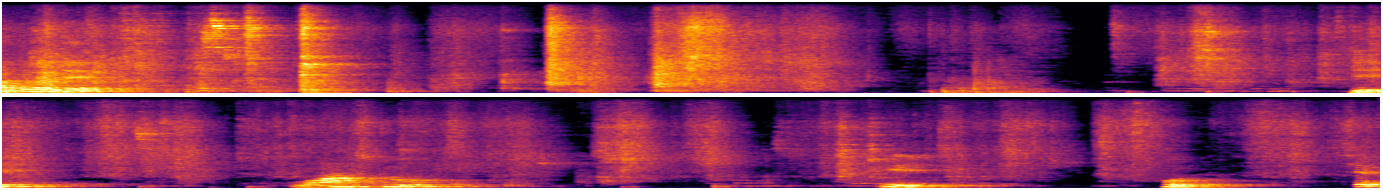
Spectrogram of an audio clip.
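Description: A marker squeaks and scratches on a whiteboard.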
